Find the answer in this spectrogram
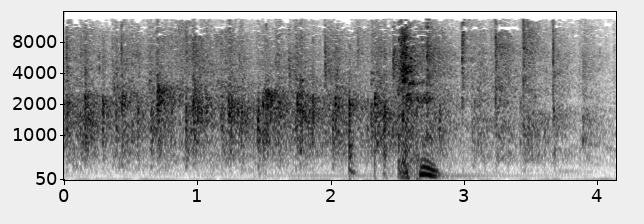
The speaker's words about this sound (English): Guys, give Brian a round of applause.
